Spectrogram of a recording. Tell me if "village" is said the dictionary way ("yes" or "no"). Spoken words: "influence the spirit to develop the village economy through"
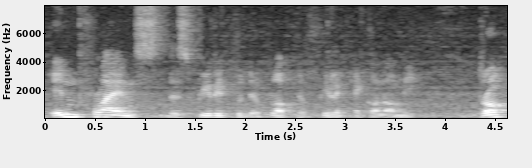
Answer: no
